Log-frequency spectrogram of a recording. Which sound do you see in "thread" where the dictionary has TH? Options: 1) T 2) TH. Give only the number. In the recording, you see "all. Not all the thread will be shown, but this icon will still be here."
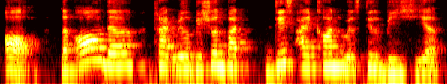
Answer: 1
